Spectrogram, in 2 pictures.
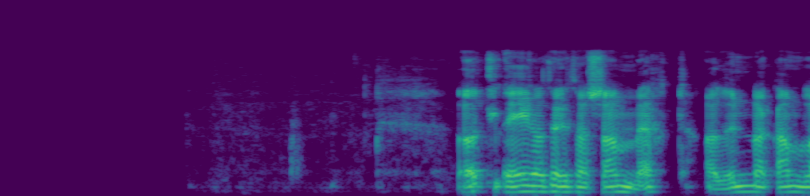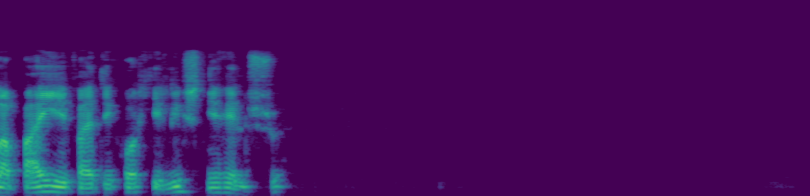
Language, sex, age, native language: Icelandic, male, 60-69, Icelandic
